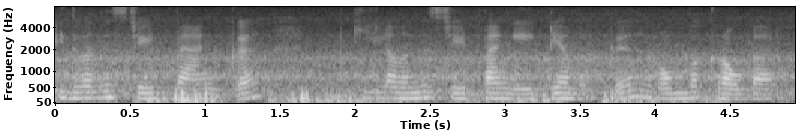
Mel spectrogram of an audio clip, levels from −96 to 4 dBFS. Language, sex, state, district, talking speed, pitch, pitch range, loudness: Tamil, female, Tamil Nadu, Kanyakumari, 155 wpm, 165 Hz, 155-180 Hz, -20 LUFS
